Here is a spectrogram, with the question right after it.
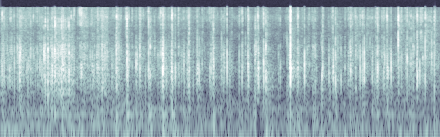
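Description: Long nails scratch and rub a glossy black leather jacket worn on the body, across the chest and upper arms. The result is a steady stream of soft crinkling and sharp scratchy ticks with a bright, crisp edge.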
